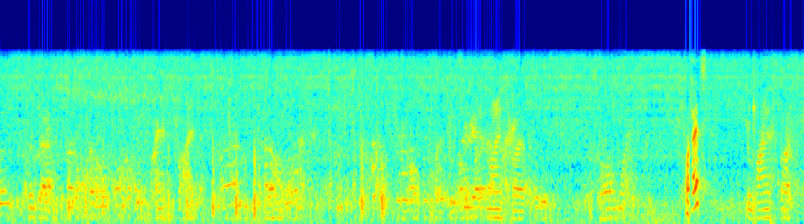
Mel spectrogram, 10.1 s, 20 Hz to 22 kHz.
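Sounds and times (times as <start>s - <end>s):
faint indistinct talking: 0.0s - 10.0s.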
